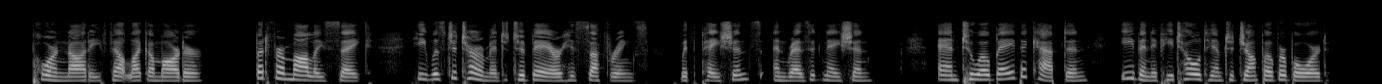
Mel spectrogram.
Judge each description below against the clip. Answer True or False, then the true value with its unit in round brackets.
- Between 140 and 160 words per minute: True (150 wpm)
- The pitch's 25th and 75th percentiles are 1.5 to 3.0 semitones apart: False (3.8 semitones)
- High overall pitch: True (195 Hz)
